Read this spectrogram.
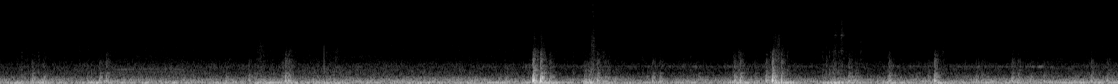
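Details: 2010 Nissan Rogue driving with low road rumble and irregular sharp clunks and knocks when turning and over bumps, from worn subframe bushings, often misdiagnosed as end links or struts.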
